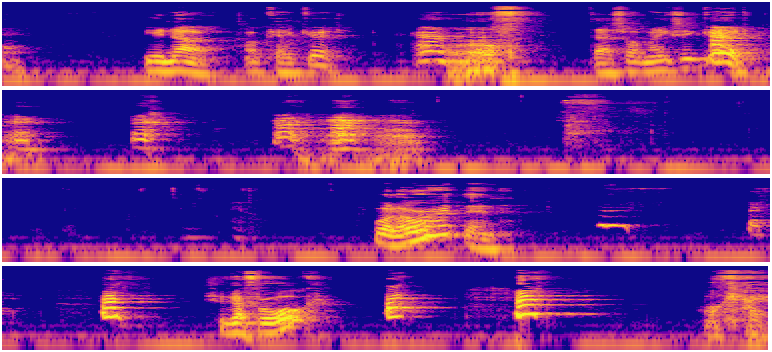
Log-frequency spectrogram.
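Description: A husky dog howls and yowls in short, rising and falling bursts close by.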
